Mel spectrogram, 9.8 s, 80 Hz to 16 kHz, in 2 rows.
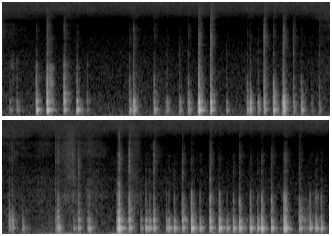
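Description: An illustrated Hunger Games hardcover book with its dust jacket removed is tapped on its paper-covered board. The result is quick, dry knocks in irregular bursts with almost no ring, each one a soft, hollow tap centered in the low-mid range around 250 Hz.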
